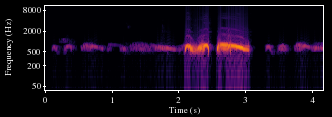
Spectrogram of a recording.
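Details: Decoy spotted dove, very lively, used for luring. Soft, low, hollow coos lead into two loud rolling throaty coos, followed by further quiet cooing notes.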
